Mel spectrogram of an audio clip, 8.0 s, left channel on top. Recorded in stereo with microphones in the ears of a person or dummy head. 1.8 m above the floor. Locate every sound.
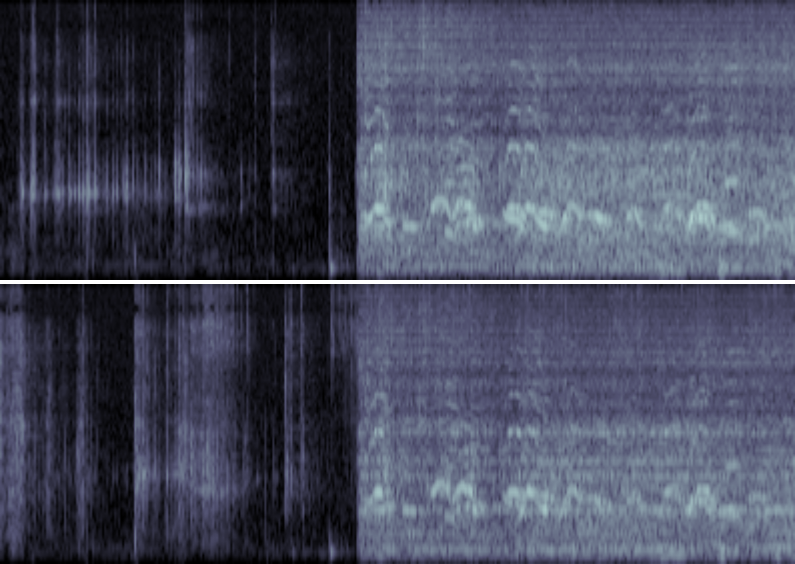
3.6 s a bird: 85° left, 0.7 m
